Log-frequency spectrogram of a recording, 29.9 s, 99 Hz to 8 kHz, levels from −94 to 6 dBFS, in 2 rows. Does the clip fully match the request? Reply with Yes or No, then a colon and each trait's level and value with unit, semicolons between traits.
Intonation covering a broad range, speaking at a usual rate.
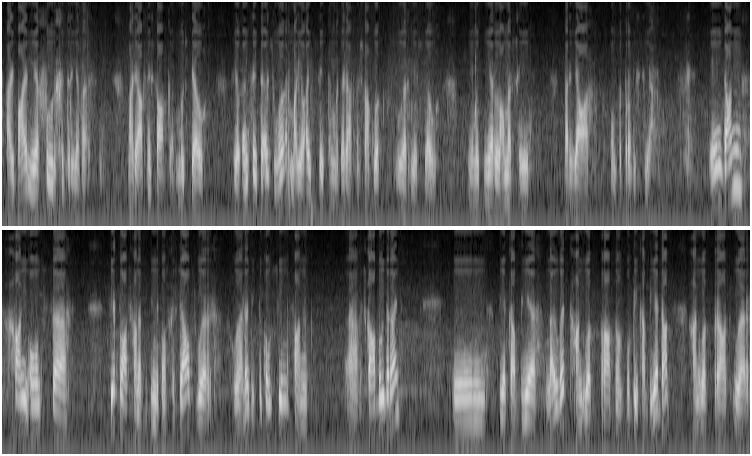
Yes: wide, 8.2 semitones; average, 150 wpm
